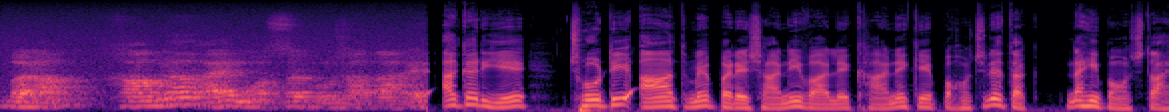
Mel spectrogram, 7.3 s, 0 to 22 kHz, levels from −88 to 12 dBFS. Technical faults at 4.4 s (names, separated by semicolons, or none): none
